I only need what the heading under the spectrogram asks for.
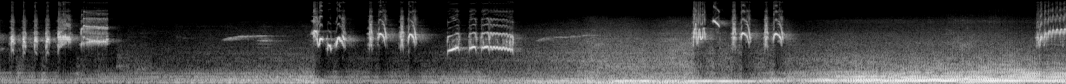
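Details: Orange-headed thrush, North Bali, a morning lure song for bringing birds into breeding condition: brisk clusters of clipped high notes and short slurred whistles in the first half, then fading under a swelling low rumble.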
